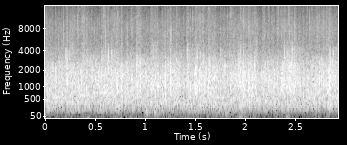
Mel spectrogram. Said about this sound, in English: One more time, why don't we clap our hands and thank God.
